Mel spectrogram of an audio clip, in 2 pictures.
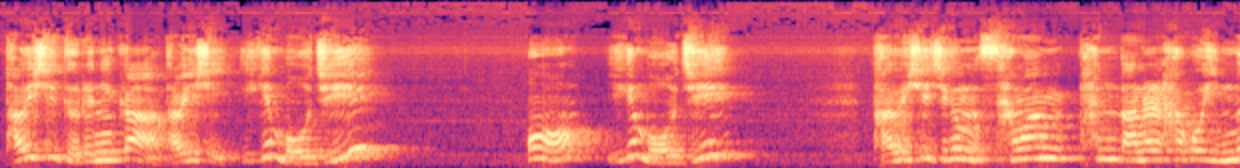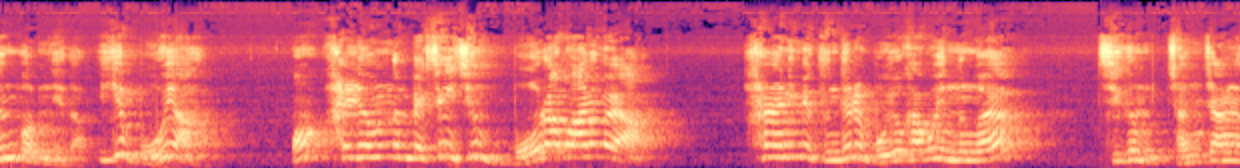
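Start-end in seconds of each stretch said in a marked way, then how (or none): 1.8-5.7 high, slow puzzled questioning; David hears the giant and asks what is going on. Acted. David puzzling over Goliath's taunt. 10.0-17.0 high, rising disbelief; young David outraged that God's army is mocked; incredulous David. David incensed at the insult.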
